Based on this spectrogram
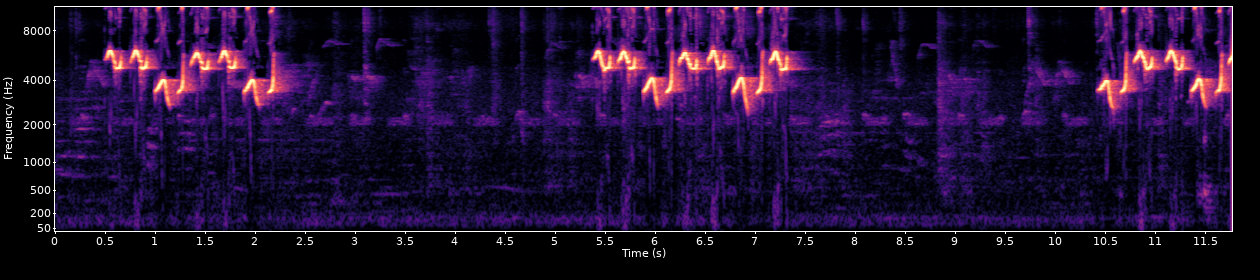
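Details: Three separate bursts of song from a male cinereous tit calling rivals and a female, each a rapid string of about five to six sharp, high, up-and-down whistled notes, separated by a few seconds of near silence.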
